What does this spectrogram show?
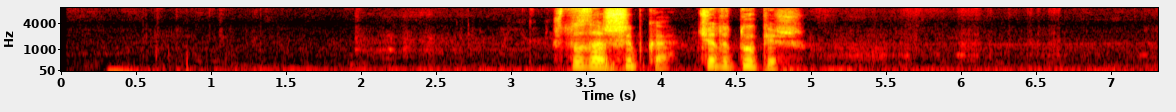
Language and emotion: Russian, angry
